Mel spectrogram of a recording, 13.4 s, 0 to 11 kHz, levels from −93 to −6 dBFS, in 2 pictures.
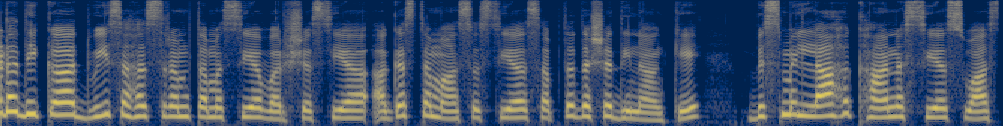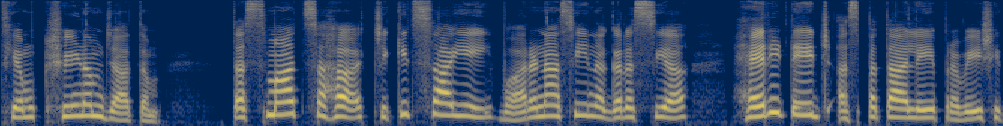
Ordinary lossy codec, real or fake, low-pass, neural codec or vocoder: none; real; none; none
